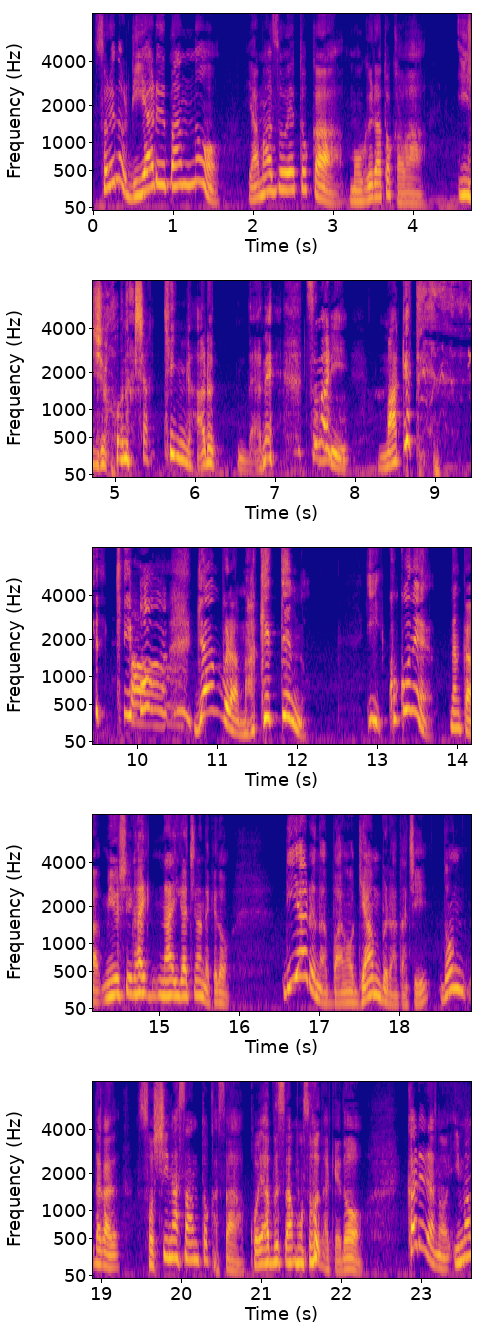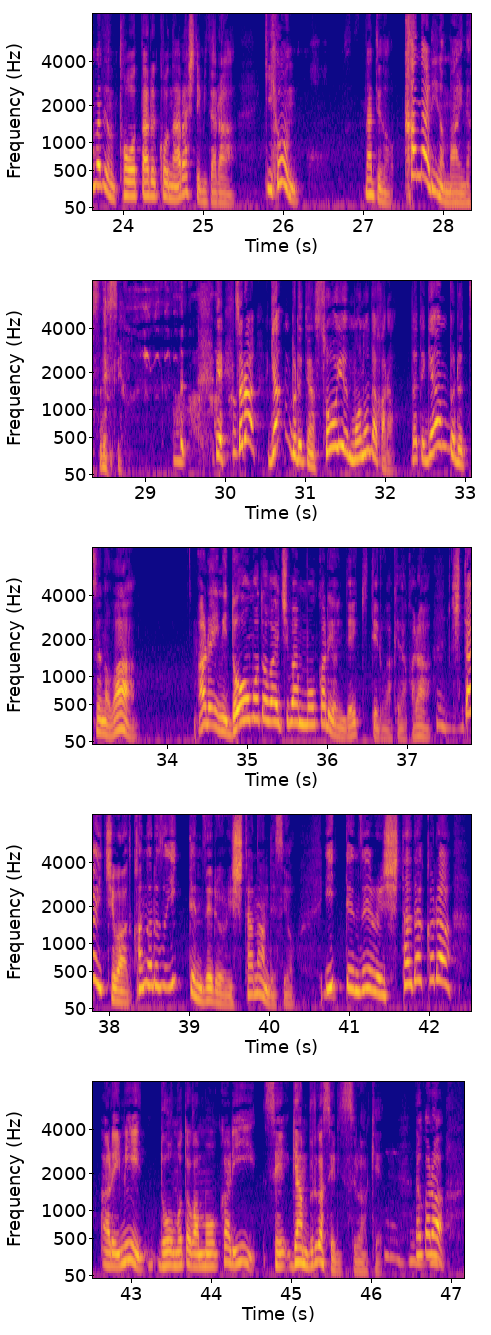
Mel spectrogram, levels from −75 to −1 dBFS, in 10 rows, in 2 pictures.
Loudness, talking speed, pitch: -17 LUFS, 315 characters per minute, 190 Hz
